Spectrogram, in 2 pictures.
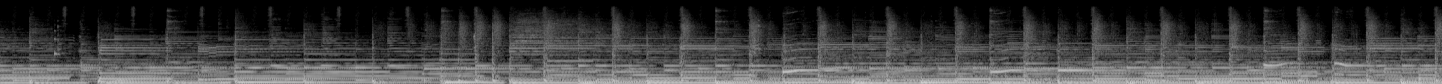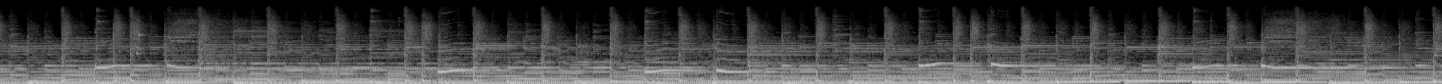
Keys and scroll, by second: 0.8-1.7 typing, 2.0 Return, 5.4 Escape, 5.5 Escape, 5.7 Escape, 5.8 Escape, 14.9 typing, 16.6-17.5 typing.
